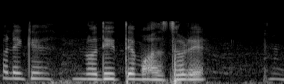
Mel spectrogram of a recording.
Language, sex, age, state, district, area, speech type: Bengali, female, 18-30, West Bengal, Dakshin Dinajpur, urban, spontaneous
